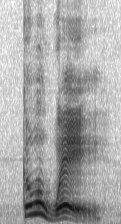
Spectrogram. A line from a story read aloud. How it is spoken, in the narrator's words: cried Mary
